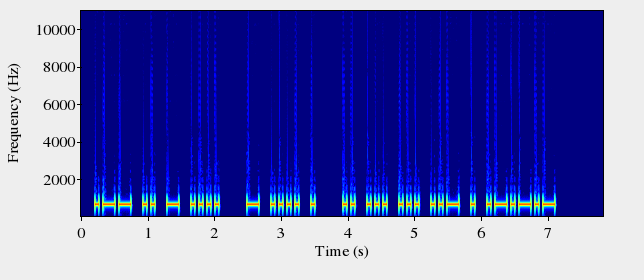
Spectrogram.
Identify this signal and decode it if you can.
Morse code, heard as a keyed tone, about 20 wpm, 700 Hz. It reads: WITH THE ISSUE.
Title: Sentences with 6-Word Phrases - 20wpm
